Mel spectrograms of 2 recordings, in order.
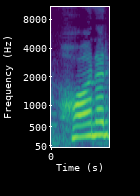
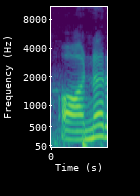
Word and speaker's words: honour: तरह नहीं पढ़ते हैं, हम इसे हॉनर की तरह नहीं पढ़ते हैं, हो का साउंड यहाँ पे नहीं आता है, हॉनर नहीं पढ़ेंगे हम इसको, हम इसे क्या पढ़ेंगे, ऑनर पढ़ेंगे। क्या पढ़ेंगे, ऑनर पढ़ेंगे। तो यहाँ पे ऑनर मतलब एच यहाँ पे कट हो गया है और ओ का साउंड आया है, तो ओ का साउंड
